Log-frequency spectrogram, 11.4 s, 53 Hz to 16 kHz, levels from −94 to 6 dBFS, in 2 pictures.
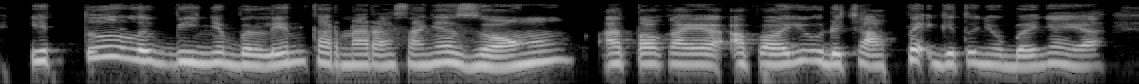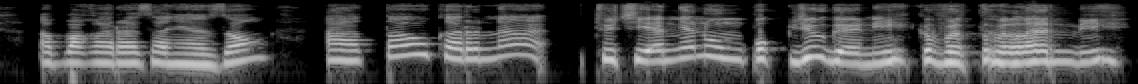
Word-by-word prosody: itu 260 +5 -3
lebih 245 -4 +2
nyebelin 205 +3 0
karena 210 -4 -2
rasanya 205 +3 -2
zonk 200 +9 0
atau 215 0 -1
kayak 205 -1 0
apalagi 215 +4 0
udah 210 -4 +1
capek 190 +8 0
gitu 215 +2 -2
nyobanya 195 +1 -4
ya, 185 0 -5 0.4
apakah 230 0 0
rasanya 225 -2 +1
zonk 270 +7 0 0.3
atau 275 +9 0
karena 325 +4 0 0.3
cuciannya 275 +1 +1
numpuk 295 -4 0
juga 255 -8 +4
nih 245 +5 0
kebetulan 245 -1 +3
nih? 255 +2 -4
235 Hz, 130 wpm, -23 LUFS, 210-270 Hz, 0.4 s, juga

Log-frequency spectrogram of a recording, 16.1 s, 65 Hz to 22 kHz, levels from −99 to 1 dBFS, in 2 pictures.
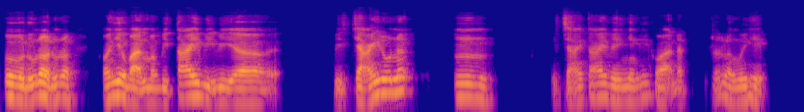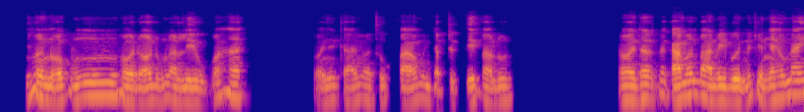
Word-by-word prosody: Ừ, 140 -4 +5
đúng 125 +3 +3
rồi, 150 -3 +9
đúng 130 +3 0
rồi. 140 - +1 0.3
Có 125 - -2
nhiều 150 +2 +5
bạn 110 - +7
mà 115 - -1
bị 115 -1 -6
tay 145 +1 +5
bị 130 -6 -3
bị, 115 -1 -1
ờ, 110 -1 +3 0.6
bị - - -8
cháy 150 - +5
luôn 180 +2 +4
á. 200 - +4 0.5
Ừm. 140 -4 -3 0.6
Ừ, - - -21
cháy 120 - -3
tay 145 0 -1
vì 125 -3 -2
những 120 0 -4
cái 145 +2 -10
quả 120 - -1
đặt - - -9 0.2
rất - - -12
là - - -3
nguy 120 +2 -2
hiểm, 125 -2 -5 0.6
nhưng - - -5
mà 145 - +4
nó 125 -2 +3
cũng 150 +4 -2
hồi 120 -1 +2
đó 120 0 +1
đúng 125 +2 -5
là 135 - -2
liều 115 -2 -1
quá - - -6
ha, 140 -5 +1 0.7
có - - -11
những 125 +3 -5
cái 115 -1 -6
mà 130 -1 -7
thuốc 125 - -11
pháo 115 +1 0
mình 130 -2 -7
đập - - -6
trực 115 - -11
tiếp 120 - -1
vào 110 - -3
luôn. 125 +2 -5 1.1
Rồi 130 0 +2
thôi, 140 -1 +1
rất 170 - -7
cám 125 +3 +6
ơn 165 +1 0
bạn 125 -5 +3
vì 125 - +2
buổi 120 0 +4
nói - - -4
chuyện - - -1
ngày 130 - +1
hôm 145 +3 -2
nay 170 0 +1
125 Hz, 250 wpm, -30 LUFS, 120-145 Hz, 1.1 s, rồi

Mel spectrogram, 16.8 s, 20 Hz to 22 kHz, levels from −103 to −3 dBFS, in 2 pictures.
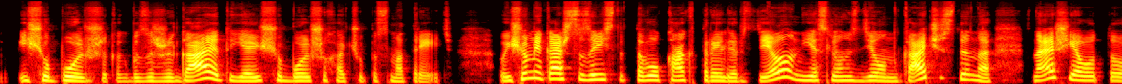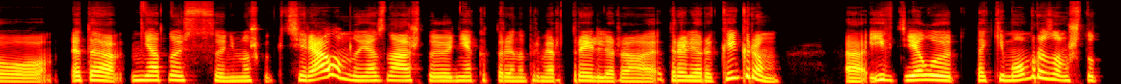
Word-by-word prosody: еще 195 +3 +1
больше 175 -3 0
как 160 +1 -14
бы 165 - -7
зажигает, 175 - +5
и - - -5
я 175 -1 +1
еще 190 +3 -2
больше 180 +1 -2
хочу 165 -3 -10
посмотреть. 155 -3 -8 0.3
О - - -8
еще, 270 +9 +3
мне 300 0 +4
кажется, 265 -2 +6
зависит 240 0 0
от 205 - -18
того, 210 0 +1
как 200 0 0
трейлер 180 -4 -3
сделан. 225 - +2
Если 200 0 -2
он 195 0 -2
сделан 180 -2 -3
качественно 245 - +2 0.3
знаешь, 195 - +5
я 220 -3 +4
вот, 195 0 -2
а 185 - -3 0.4
а, - - -19
это 200 -3 +1
не 210 +1 -1
относится 210 -2 -3
немножко 180 +2 -7
к - - -48
сериалам, 220 +5 +4
но 210 - -4
я 190 0 -1
знаю, 195 -1 +1
что 185 -1 -4
некоторые, 185 -1 -4
например, 175 0 -6
трейлера 165 -5 -2
трейлеры 190 -3 0
к 175 - -15
играм, 315 +5 +1 0.5
а, - - 0
их 235 -3 -1
делают 210 0 +3
таким 195 +1 -4
образом, 240 - 0
что 200 - -4
т - - -42
195 Hz, 190 wpm, -24 LUFS, 175-215 Hz, 0.5 s, кажется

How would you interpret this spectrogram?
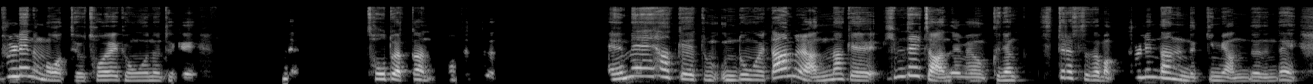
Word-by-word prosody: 풀리는 375 -5 +3
것 200 - 0
같아요. 175 -2 -3
저의 200 +3 +1
경우는 180 -1 -4
되게 - - -11 0.2
근데 - - -29 1.7
저도 250 -2 +3
약간 215 +1 +3 0.2
어쨌든 210 - -14 1.2
애매하게 330 - +2
좀 205 -3 -8
운동을 210 0 -2
땀을 350 +2 +5
안 185 +5 +3
나게 245 - 0
힘들지 390 +3 +2
않으면 170 -1 +1
그냥 195 -1 -1 0.2
스트레스가 290 -11 -2
막 205 - -4
풀린다는 305 - +1
느낌이 175 +2 -5
안 160 +1 -4
드는데 175 +3 -3
210 Hz, 280 characters per minute, -21 LUFS, -, 1.7 s, 땀을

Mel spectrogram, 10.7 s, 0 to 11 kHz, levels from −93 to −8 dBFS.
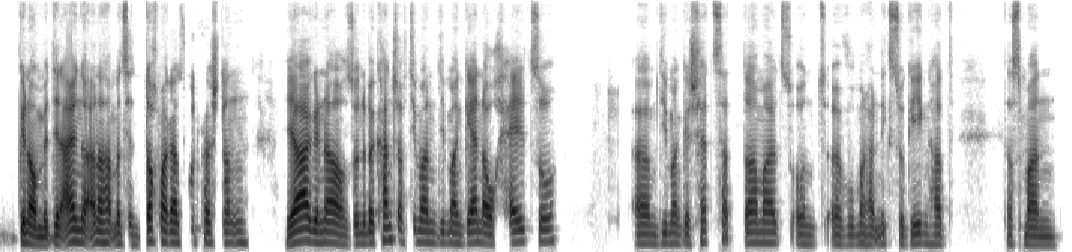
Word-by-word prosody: äh, - - -29
genau, 125 -5 +7
mit 110 0 -1
den 120 - +4
einen 150 0 +6
oder - - +4
anderen 140 0 +4
hat - - +1
man 130 - -2
sich 120 - -8
dann 115 - -14
doch 150 0 +4
mal 150 - +5
ganz 135 -1 +2
gut 155 - -13
verstanden. 135 0 -3 0.4
Ja, 155 +1 +8
genau, 135 -4 +3
so 125 - -3
'ne 125 - -4
Bekanntschaft, 165 +5 -1
die 150 - -9
man 140 -2 0
die 135 - -7
man 130 -2 -2
gern 140 -1 +2
auch 120 -2 +1
hält, 145 +3 -2
so, 150 +2 -5 0.8
ähm, 125 -1 -2
die 125 +3 -8
man 130 -1 -4
geschätzt 140 - -6
hat - - -5
damals 135 0 -2
und, 115 -2 -9
äh, 115 -2 -5
wo 115 - -8
man 130 - -5
halt 115 -1 -4
nix 120 - -10
so 120 - -8
gegen 120 +1 -5
hat, 120 0 -6 0.5
dass - - -9
man 110 -2 -2
130 Hz, 255 wpm, -22 LUFS, 120-140 Hz, 0.8 s, Ja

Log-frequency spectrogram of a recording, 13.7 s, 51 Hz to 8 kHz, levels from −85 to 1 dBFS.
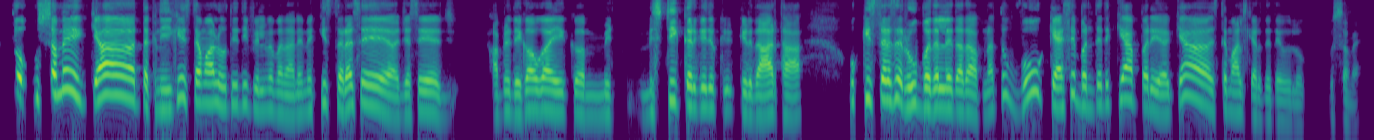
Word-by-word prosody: तो - - +5
उस 230 - -2
समय 290 -1 +5
क्या 240 +3 +6
तकनीकें 155 +8 -3
इस्तेमाल 200 -3 +1
होती 185 +1 -6
थी 190 +1 -9
फ़िल्में 160 -2 -9
बनाने 135 -2 -6
में, 155 +2 -9
किस 195 -2 -9
तरह 175 +3 +2
से 195 +1 -2 0.2
अ, 130 -2 0
जैसे 140 +2 -2
ज 120 - -22 0.4
आपने 150 +3 -6
देखा 135 +3 0
होगा 155 0 +2
एक 145 0 -9
मि 130 +1 -11 0.4
मिस्टिक 195 +8 +1
करके 170 -2 +2
जो 165 - -4
किर 155 - -12
किरदार 130 -1 +2
था 125 -2 0 0.5
वो 205 - -9
किस 230 -3 0
तरह 225 -1 +5
से 230 +1 +2
रूप 190 +2 -1
बदल 170 0 +4
लेता 160 -2 +2
था 145 -1 +1
अपना, 135 +3 -6
तो 265 - -11 0.2
वो 295 +3 -1
कैसे 170 +9 +3
बनते 180 -2 -4
थे? 190 - -8
क्या 230 0 +3
पर 170 -2 -1
या 140 -3 -2
क्या 230 - +1
इस्तेमाल 145 -2 -5
करते 115 -1 -10
थे 110 - -13
वो 105 -1 -14
लोग, 95 -2 -21 0.3
उस - - -11
समय? - - -17
165 Hz, 230 wpm, -23 LUFS, 140-205 Hz, 0.5 s, क्या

